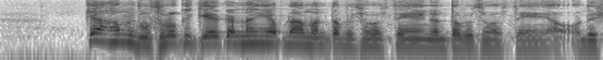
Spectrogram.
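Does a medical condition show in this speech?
Yes: cerebral palsy.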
